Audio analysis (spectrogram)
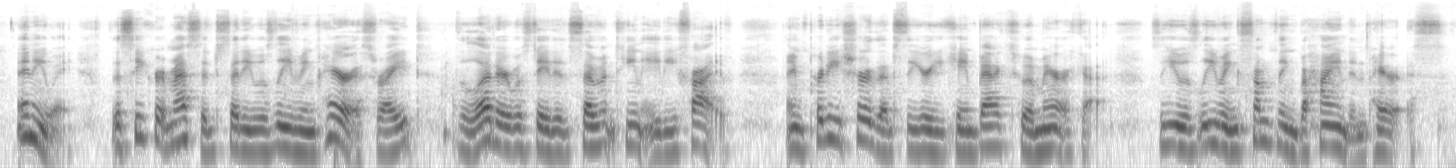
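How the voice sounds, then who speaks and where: A woman's voice: sits low, close to an everyday voice. Storybook girl, voiced by a female reader: young, bookish, earnest, slightly anxious delivery.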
